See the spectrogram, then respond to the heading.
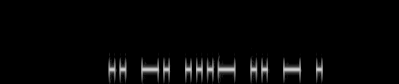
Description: Morse code, heard as a keyed tone, about 21 wpm, 700 Hz. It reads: INVITE
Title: Six Letter Words - 22wpm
